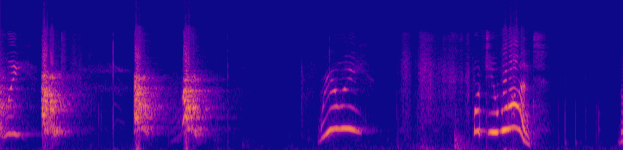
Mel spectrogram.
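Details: Pet dog demanding a squirrel instead of the offered cookie: three sharp, noisy barks in quick succession, then two drawn-out, arching yowls that rise and fall, with a person talking to it in between.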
